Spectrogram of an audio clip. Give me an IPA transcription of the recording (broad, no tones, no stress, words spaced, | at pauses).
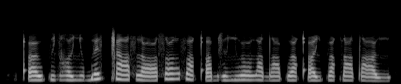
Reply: qʼuːpɨʎ ʁoːʎɔbɛz ǀaːsˤ lɔːsˤoːʁfɔː qʼɔbzu ʎuːðˤadˤoːpoː qʼoːʎpoːqɾuːtˤuːʎ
